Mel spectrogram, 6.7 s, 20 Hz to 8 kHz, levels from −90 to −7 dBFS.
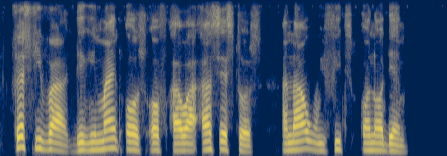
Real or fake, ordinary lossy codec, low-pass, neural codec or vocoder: real; Opus, 32 kbps; 7.2 kHz; none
